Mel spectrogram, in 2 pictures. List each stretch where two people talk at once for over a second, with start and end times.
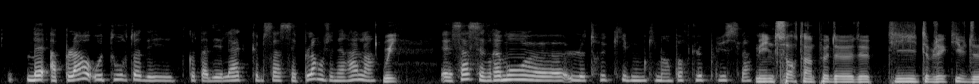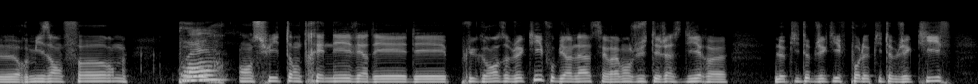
none

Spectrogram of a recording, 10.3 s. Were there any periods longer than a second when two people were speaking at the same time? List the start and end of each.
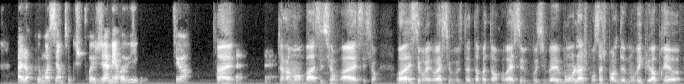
none

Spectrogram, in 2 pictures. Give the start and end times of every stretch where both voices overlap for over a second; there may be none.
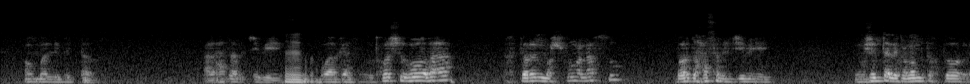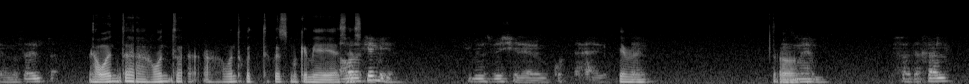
none

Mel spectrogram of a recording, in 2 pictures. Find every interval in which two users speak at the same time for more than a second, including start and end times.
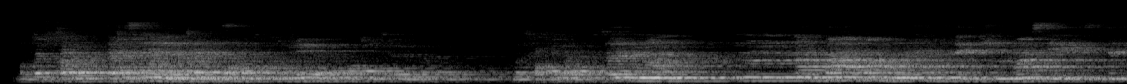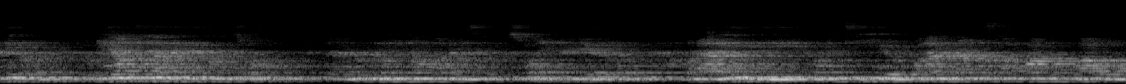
1.1-2.3

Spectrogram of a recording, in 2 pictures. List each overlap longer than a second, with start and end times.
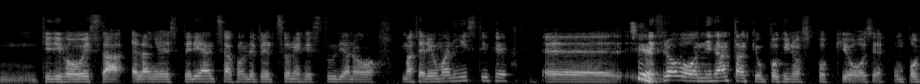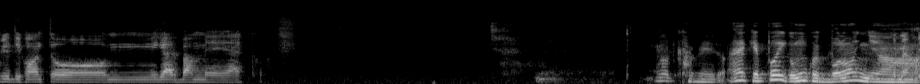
none

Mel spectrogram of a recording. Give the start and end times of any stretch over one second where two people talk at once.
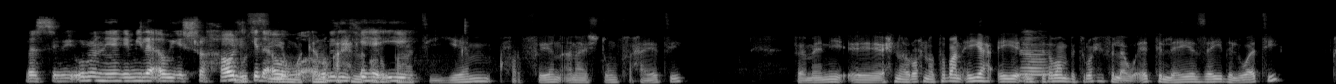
2.3-4.1

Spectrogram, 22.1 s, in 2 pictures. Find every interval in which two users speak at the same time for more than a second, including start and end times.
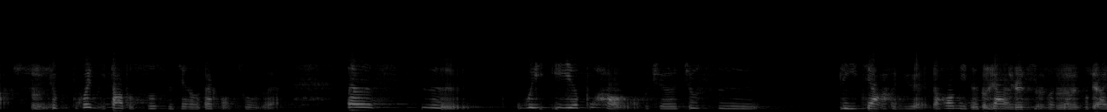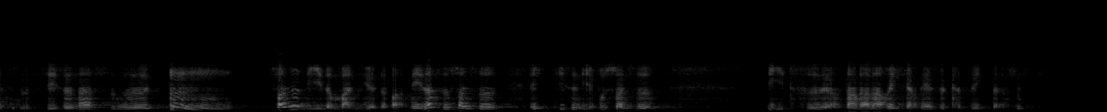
9.9-11.1

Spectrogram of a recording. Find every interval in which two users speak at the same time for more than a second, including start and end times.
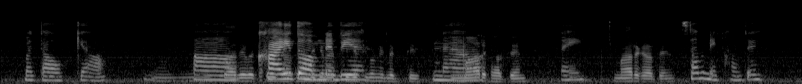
1.9-3.6

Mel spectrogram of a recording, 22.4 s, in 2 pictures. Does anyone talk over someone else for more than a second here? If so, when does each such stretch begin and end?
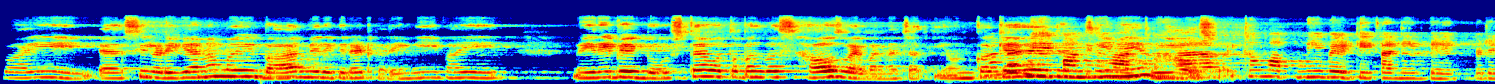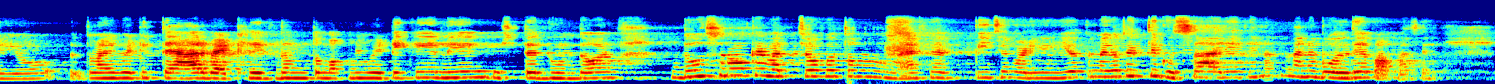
7.4-9.1

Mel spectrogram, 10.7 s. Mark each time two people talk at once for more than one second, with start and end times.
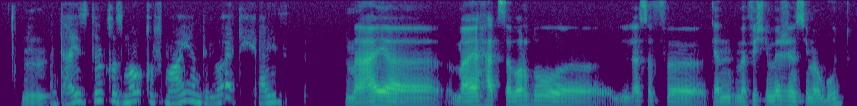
none

